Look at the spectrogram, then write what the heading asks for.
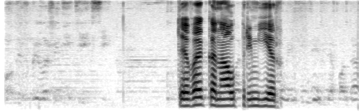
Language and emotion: Russian, neutral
